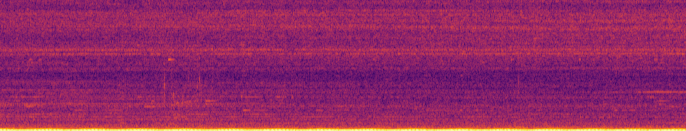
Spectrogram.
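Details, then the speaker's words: Ameristar heat pump after defrost control board replacement: the compressor restarts in heat mode after defrost while the fan spins down, with a steady low hum and a gentle throb a little under twice a second; it runs smoothly. "okay there comes the compressor back on rest you're only no fan it's still spinning to a stop and we should see this number start to rise see if climbing up"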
